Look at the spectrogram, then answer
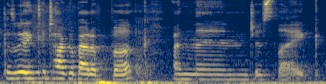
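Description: A soft-spoken woman hosting a podcast in a relaxed casual chat. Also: mid-range voice, normal speed, a little hiss or hum.

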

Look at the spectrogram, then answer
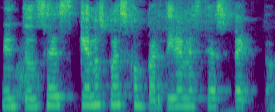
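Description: A woman's voice: mid-range voice, flat delivery, unhurried, fairly bright tone. A woman from Mexico with a Mexican accent, interviewing a guest and musing aloud with many tag questions. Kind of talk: casual interview.

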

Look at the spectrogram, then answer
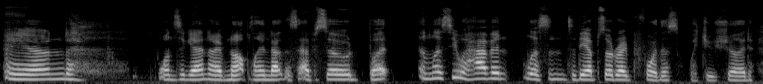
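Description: This young New England woman runs her own podcast and rambles on in a chatty, self-mocking way, stuffy from a cold. Her voice is a little high with fairly even intonation, at normal speed and with no echo.

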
